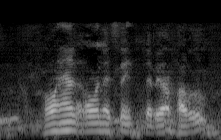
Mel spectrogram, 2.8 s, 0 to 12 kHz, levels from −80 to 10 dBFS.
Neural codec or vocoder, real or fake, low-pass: codec, 16 kHz, 1 kbps, FreqCodec, larger model; fake; 7.2 kHz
